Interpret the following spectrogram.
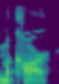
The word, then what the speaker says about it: Makar: I think it's not pronounced Maker. I don't think it's like Makar.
